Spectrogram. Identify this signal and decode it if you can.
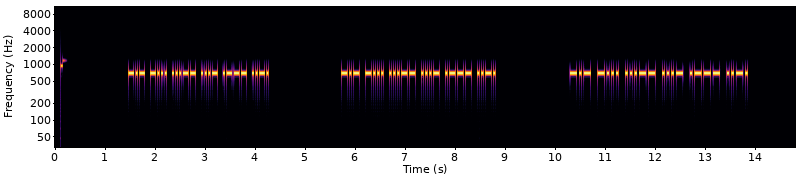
Morse code, heard as a keyed tone, about 29 wpm, 700 Hz. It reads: KB3VJF KB3VJF KB3VJF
